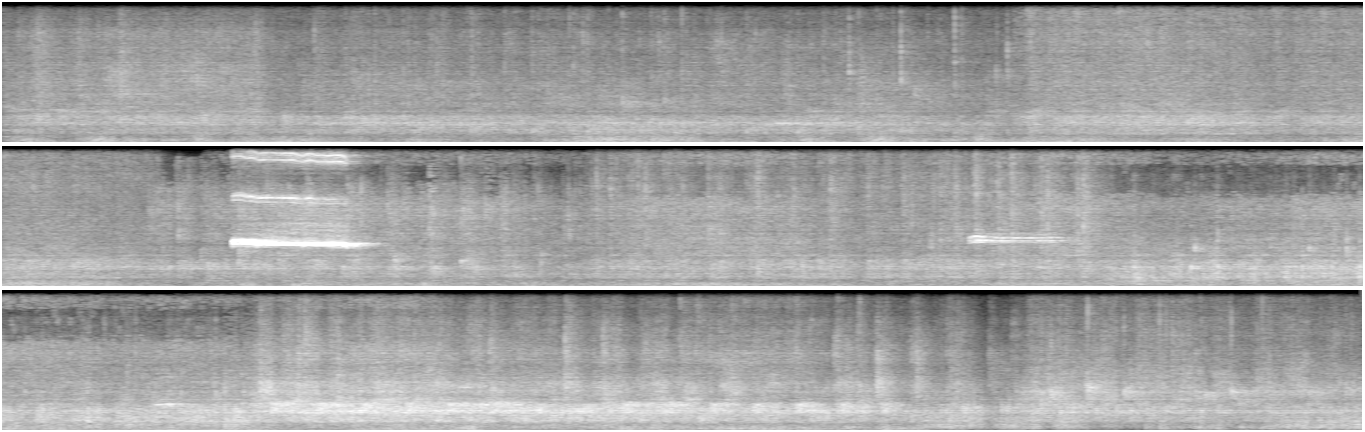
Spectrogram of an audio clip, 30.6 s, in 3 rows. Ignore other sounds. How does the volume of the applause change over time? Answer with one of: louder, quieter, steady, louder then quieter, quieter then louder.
louder.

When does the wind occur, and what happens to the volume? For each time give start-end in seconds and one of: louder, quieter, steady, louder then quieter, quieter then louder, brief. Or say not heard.
0.0-30.5 steady.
